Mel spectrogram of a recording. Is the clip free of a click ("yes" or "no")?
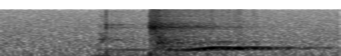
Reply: no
